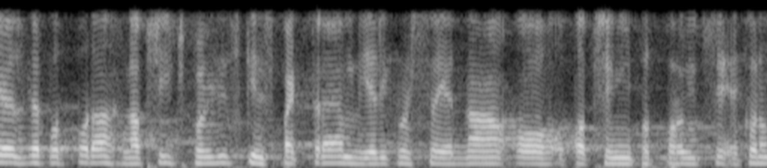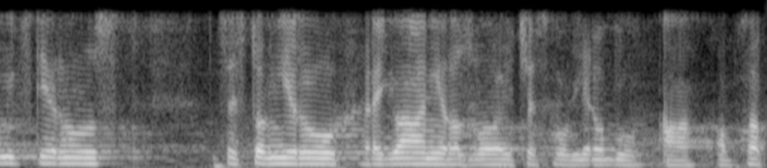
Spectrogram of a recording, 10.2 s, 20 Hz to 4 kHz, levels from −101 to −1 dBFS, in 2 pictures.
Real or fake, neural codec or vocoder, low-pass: fake; codec, 44.1 kHz, 2.6 kbps, SNAC; 3.6 kHz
